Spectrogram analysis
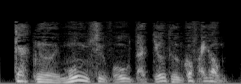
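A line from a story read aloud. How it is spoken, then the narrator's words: Shout. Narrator (Vietnamese): người câu cá liền quát lên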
